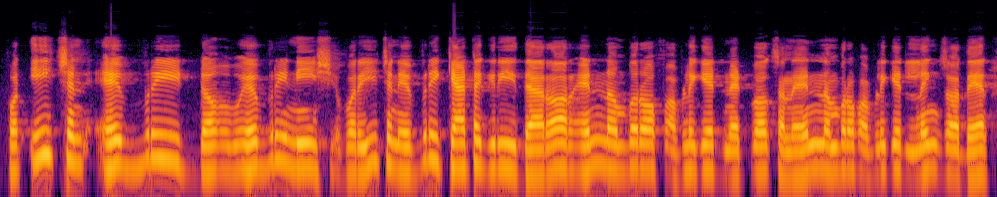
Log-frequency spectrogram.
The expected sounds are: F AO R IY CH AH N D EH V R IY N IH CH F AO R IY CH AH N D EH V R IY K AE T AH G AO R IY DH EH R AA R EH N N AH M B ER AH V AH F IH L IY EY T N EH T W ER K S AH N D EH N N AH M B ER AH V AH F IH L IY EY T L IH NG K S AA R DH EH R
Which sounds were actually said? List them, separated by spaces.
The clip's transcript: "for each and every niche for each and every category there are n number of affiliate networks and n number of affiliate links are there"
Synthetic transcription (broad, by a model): F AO R IY CH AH N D EH V R IY N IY SH F AO R IY CH AH N D EH V R IY K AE T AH G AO R IY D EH R AA R EH N N AH M B ER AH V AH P L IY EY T N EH T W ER K S AH N D EH N N AH M B ER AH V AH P L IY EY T L IH NG K S AA R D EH R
